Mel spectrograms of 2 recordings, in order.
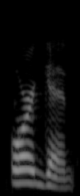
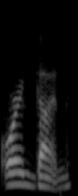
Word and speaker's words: Oregon: Pamela shot production says the correct pronunciation is Oregon Oregon o-r-e-g-u-n or a gun so the gun at the end or a gun yeah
